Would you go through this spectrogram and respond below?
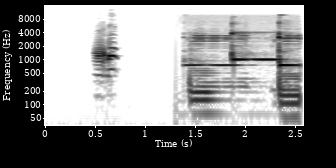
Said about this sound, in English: I like how you threw the random honks in there.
